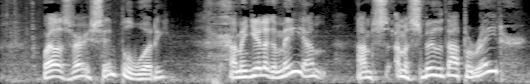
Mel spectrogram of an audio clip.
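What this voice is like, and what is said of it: Imitates another person's voice, Texan accent. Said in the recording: “Matthew McConaughey and Woody Harrelson each discussing why they should be the next James Bond ... that Austin, Texas accent”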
